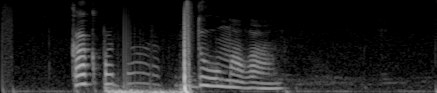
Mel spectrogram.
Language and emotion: Russian, neutral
